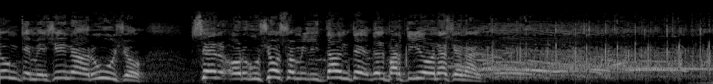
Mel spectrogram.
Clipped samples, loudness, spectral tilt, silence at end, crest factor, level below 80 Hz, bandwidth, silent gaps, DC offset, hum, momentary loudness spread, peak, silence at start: under 0.1%; -30 LUFS; -2 dB/octave; 0 s; 16 dB; -72 dBFS; 13 kHz; none; under 0.1%; none; 6 LU; -14 dBFS; 0 s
